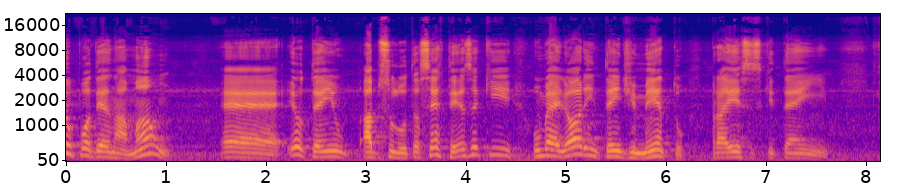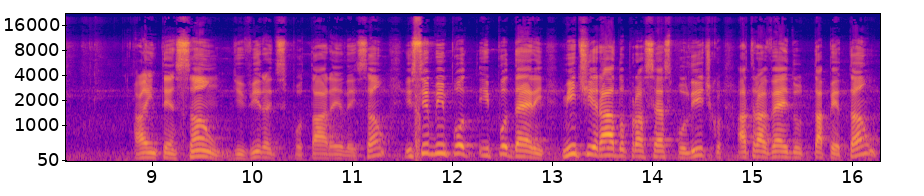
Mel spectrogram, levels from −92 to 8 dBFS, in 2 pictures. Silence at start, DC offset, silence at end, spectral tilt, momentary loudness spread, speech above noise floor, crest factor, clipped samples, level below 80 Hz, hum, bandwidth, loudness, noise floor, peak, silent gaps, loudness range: 0 s; under 0.1%; 0 s; -1.5 dB/octave; 11 LU; 24 dB; 18 dB; under 0.1%; -54 dBFS; none; over 20 kHz; -18 LUFS; -44 dBFS; -2 dBFS; none; 4 LU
